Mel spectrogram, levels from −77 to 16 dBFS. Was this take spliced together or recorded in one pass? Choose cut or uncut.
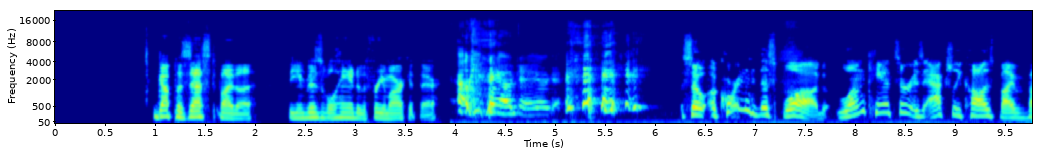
uncut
